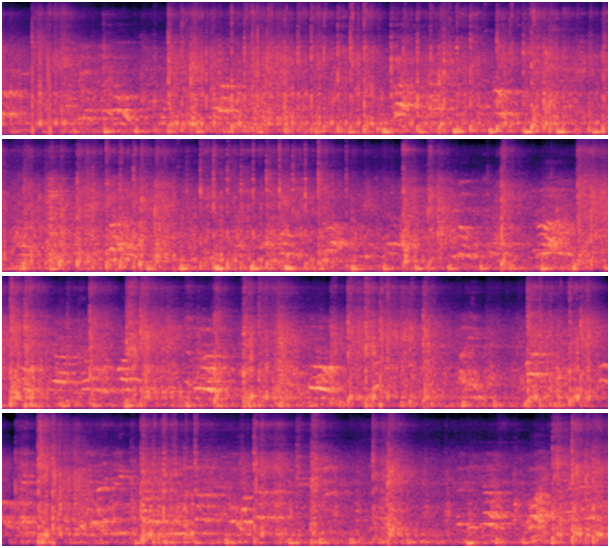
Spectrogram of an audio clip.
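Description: Boxing gloves smacking focus mitts in repeated punches and short combinations, with people talking in the gym.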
